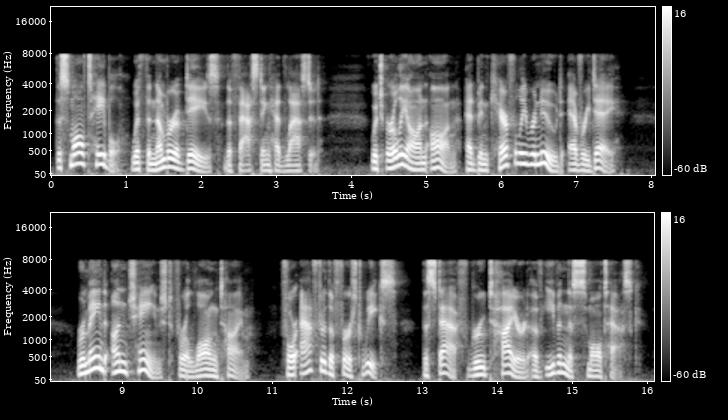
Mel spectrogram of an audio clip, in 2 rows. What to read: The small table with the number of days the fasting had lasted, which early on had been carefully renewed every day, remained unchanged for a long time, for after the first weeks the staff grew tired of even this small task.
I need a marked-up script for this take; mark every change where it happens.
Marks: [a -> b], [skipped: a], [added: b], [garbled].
The small table with the number of days the fasting had lasted, which early on [added: on] had been carefully renewed every day, remained unchanged for a long time, for after the first weeks the staff grew tired of even this small task.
